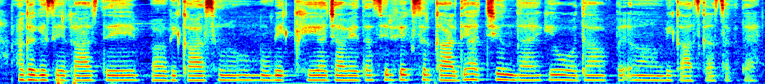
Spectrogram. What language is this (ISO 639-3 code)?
pan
